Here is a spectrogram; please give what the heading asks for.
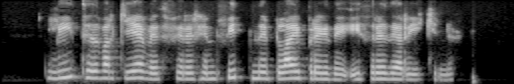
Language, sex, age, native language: Icelandic, female, 20-29, Icelandic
